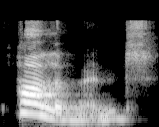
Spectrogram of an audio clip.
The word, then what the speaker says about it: Parliament: and uh Parliament so for Parliament we'll consider it as parment like that even though there's an a we'll consider them as One V sound and we'll just do Parliament like that preparation so preper Ray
